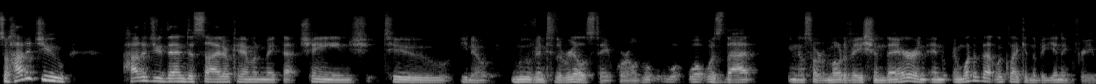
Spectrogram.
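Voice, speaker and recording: An ordinary speaking voice from a man, medium in pitch and at a fairly quick pace, over a quiet background. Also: ordinary pitch variation. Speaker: podcast host. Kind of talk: interview.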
